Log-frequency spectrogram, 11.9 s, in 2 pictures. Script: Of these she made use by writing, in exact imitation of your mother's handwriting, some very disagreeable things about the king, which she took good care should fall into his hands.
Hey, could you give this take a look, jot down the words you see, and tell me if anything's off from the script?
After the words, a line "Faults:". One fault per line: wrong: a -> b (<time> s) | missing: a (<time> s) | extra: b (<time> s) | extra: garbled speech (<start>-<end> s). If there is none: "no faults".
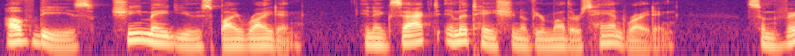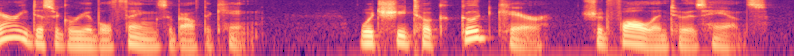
Of these she made use by writing, in exact imitation of your mother's handwriting, some very disagreeable things about the king, which she took good care should fall into his hands.
Faults:
no faults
